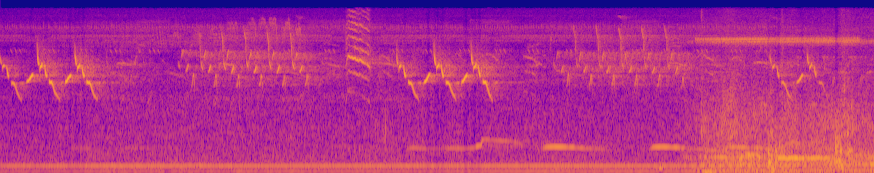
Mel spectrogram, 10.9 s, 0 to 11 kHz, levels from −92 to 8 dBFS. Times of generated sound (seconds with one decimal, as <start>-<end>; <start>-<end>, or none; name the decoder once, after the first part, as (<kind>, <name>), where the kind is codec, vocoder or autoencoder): 1.4-2.5 (vocoder, BigVGAN v2)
